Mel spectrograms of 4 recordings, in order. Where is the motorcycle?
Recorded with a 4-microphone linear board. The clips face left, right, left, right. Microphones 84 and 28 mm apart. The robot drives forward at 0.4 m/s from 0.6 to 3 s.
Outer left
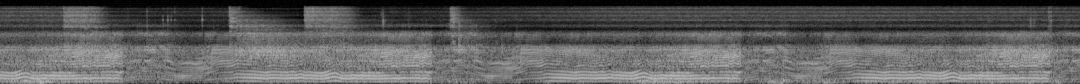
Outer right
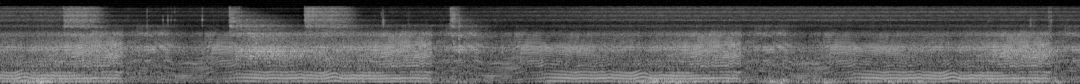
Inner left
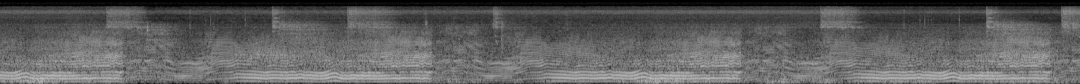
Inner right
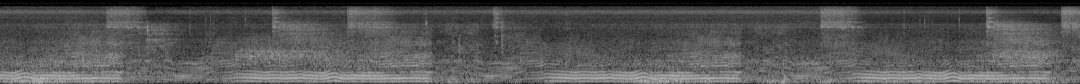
25° left (ahead or behind); by 10.8 s 30° left (ahead or behind).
